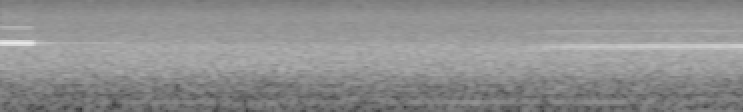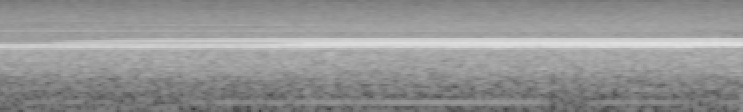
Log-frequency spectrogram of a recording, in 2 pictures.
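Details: American toad trilling: after a brief opening note, a sustained high even trill builds in, joined by a second slightly higher trill so two toads overlap in a steady, ringing chorus over faint hiss.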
